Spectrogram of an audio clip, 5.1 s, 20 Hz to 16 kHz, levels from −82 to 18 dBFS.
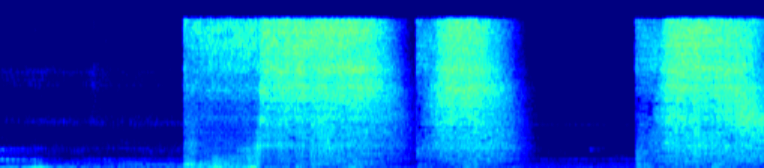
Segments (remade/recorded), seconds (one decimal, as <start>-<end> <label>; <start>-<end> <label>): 0.0-1.9 remade; 1.9-5.1 recorded

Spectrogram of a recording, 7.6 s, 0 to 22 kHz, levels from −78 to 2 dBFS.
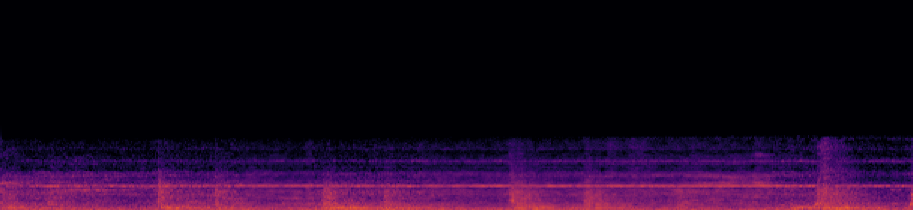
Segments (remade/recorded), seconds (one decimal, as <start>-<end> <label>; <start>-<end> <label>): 0.0-2.0 recorded; 2.0-2.6 remade; 2.6-3.5 recorded; 3.5-6.4 remade; 6.4-7.6 recorded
